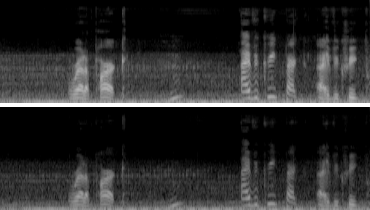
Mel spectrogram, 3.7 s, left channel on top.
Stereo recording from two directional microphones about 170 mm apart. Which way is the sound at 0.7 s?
15° left (ahead or behind).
